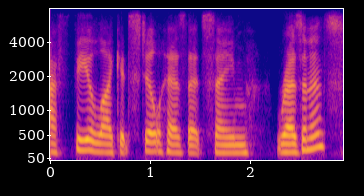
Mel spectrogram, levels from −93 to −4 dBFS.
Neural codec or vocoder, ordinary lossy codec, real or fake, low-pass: codec, 16 kHz, 0.9 kbps, LongCat-Audio-Codec; Opus, 16 kbps; fake; 7.2 kHz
